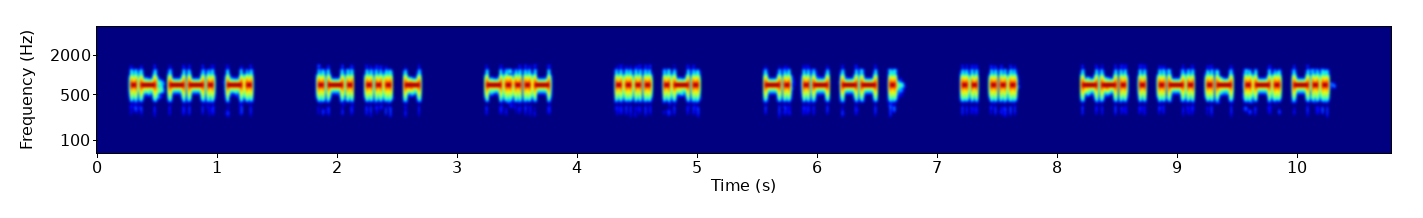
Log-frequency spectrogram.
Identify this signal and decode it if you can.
Morse code, heard as a keyed tone, about 30 wpm, 700 Hz. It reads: AGN RST <BT> HR NAME IS GERARD
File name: UK MASTER QSOs TRAINING / 30WPM / UK MASTER QSOs 0009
